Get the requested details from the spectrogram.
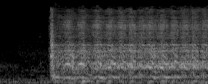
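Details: RB-swapped Nissan 240SX on a stock ECU with no mass air flow sensor, after a standalone was removed: a click, then even-rhythm cranking that never fires; spark appears present and the cam angle sensor is suspected, not confirmed.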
